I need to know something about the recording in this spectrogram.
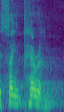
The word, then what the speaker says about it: St. Piran: So St. Piran.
